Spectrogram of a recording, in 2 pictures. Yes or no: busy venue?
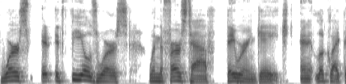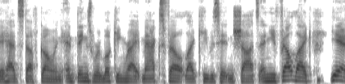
no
